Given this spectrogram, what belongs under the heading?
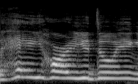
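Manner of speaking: assured friends. Retold or imitated. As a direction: mimic friends now at ease in English, lightly put on. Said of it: "ils étaient en mode". (amis devenus à l'aise, salut américain détendu, plus aigu et lent)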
